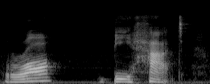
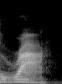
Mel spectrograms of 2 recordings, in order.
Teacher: So when the Ra itself carries a Fatha, it will be pronounced as tafkheem, i.e. heavy, full mouth, i.e. lifting up the posterior of the tongue, making your mouth more full, the lips go slightly round, so this will be Ra.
